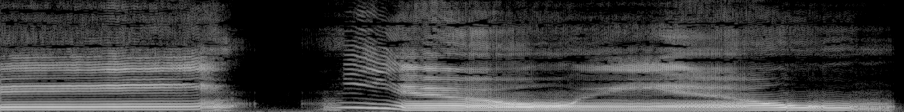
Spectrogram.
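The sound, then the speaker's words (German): A hungry dinosaur's stomach rumbles in two long, comically exaggerated groaning growls, tonal and warbling with sliding pitch, separated by a brief pause, fairly loud with no talking, during a break in team training. “Der hält seinen großen Bauch mit beiden Händen fest und lächelt. »Hast du etwa Hunger?«”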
